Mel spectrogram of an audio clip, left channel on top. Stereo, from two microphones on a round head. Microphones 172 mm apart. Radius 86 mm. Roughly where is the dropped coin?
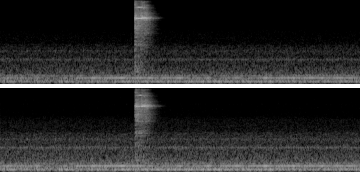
Left.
